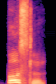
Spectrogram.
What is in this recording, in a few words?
"postil", Indian; Dictionary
